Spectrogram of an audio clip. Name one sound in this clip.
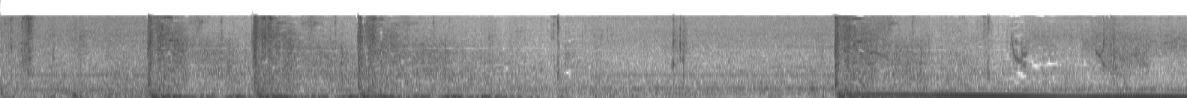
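A shotgun fires loud single blasts that echo.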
